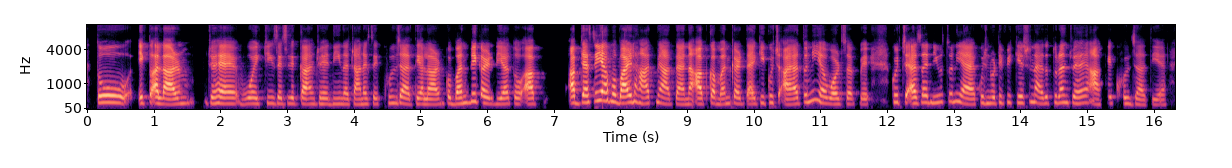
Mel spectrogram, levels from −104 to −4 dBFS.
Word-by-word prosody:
तो 270 -2 +2 0.2
एक 240 0 +3
तो - - +2
अलार्म 225 0 +5 0.3
जो 235 - -1
है, 230 -2 +4
वो 225 +3 -5
एक 220 -1 -5
चीज़, 240 -2 -10
जिसके 230 +1 -6
कारण, 215 -1 +1
जो 220 +1 -8
है, 220 - -4
नींद 220 0 -10
अचानक 210 0 -4
से - - -7
खुल 250 0 -11
जाती 220 -4 -1
है। 215 - 0
अलार्म 205 +1 0
को 235 - -4
बंद 230 +4 0
भी 315 +2 +4
कर 240 -3 +2
दिया, 220 0 -2
तो 225 0 -7
आप 220 0 +1 0.4
आप 255 -1 +7
जैसे 275 +4 +4
ही 355 - +7
आप 340 -1 +8
मोबाइल 275 -1 +6
हाथ 235 -5 +1
में 265 - -3
आता 215 -1 0
है 200 - 0
ना, 210 - +2
आपका 220 +3 +2
मन 210 +1 -5
करता 225 -2 -2
है - - 0
कि, 255 +3 -7
"कुछ 270 +3 -9
आया 205 +2 +3
तो 285 - -4
नहीं 340 +5 -6
है 255 -4 +1
व्हाट्सऍप 215 -1 -3
पे? 205 -1 -7 0.4
कुछ 285 -1 -7
ऐसा 240 +4 +2
न्यूज़ 270 +2 -9
तो 310 - -8
नहीं 305 -3 -5
आया?" 205 -3 +3
कुछ 255 -2 -9
नोटिफ़िकेशन 260 +3 -7
आया, 235 -4 -2
तो 245 - -6
तुरंत, 270 +1 -2
जो 245 - -2
है, 245 +3 -3 0.2
आँखें 200 +5 -10
खुल 230 -1 -9
जाती 195 -1 -9
हैं। 195 0 -11
230 Hz, 245 wpm, -24 LUFS, 215-260 Hz, 0.4 s, आप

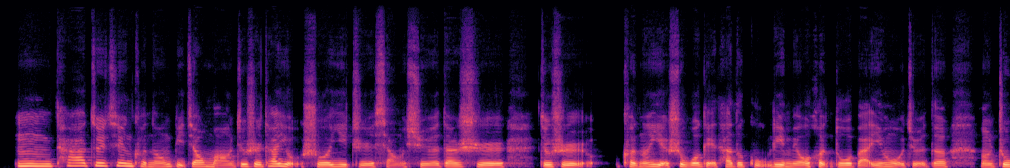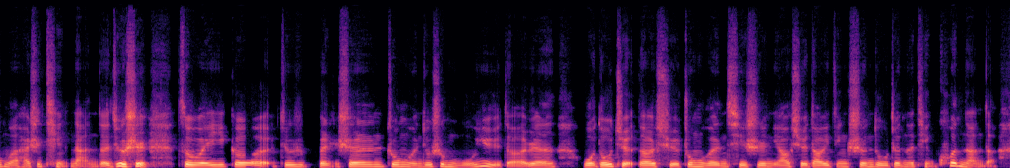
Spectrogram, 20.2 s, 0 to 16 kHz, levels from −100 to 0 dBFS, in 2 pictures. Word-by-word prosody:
嗯， 230 -1 +2
他 260 0 -4
最 260 0 -1
近 250 -1 0
可 225 -4 -4
能 175 +2 -5
比 205 - -4
较 185 -1 0
忙， 150 -6 -6
就 195 - +1
是 195 -1 0
他 225 +3 0
有 225 - +1
说 180 -1 0
一 185 0 0
直 155 -3 -4
想 140 -2 -10
学， 150 -1 -5
但 170 +2 -1
是 165 -3 0 0.3
就 180 - +2
是 170 - -1 0.3
可 180 - +1
能 165 +2 -3
也 185 - +4
是 - - +1
我 170 -2 +3
给 170 - 0
他 180 - -3
的 175 0 0
鼓 175 - -7
励 185 -1 +2
没 160 -2 -4
有 150 +1 +1
很 170 - +1
多 160 -1 +3
吧。 160 -1 -3
因 165 - -1
为 175 - -4
我 160 - -2
觉 - - -4
得， 160 0 -3 0.3
嗯， 145 0 -4
中 185 +2 +2
文 150 -5 -3
还 160 - -5
是 200 - -4
挺 195 - -6
难 - - -6
的， - - +1
就 - - +8
是 - - +7 0.3
作 190 -2 +5
为 170 0 +5
一 180 - +1
个 180 -1 +3
就 175 0 +1
是 180 0 -5
本 150 - -1
身 185 +1 +2
中 190 0 0
文 160 -3 -3
就 175 - 0
是 200 +2 0
母 165 -3 -4
语 220 -1 0
的 - - -2
人， 155 +2 0 0.2
我 160 0 +4
都 180 +3 +5
觉 - - +3
得 155 0 +3
学 140 -3 -1
中 185 +4 -1
文， 150 -1 -1
其 160 0 -2
实 160 -1 -1
你 155 - -6
要 145 +2 -3
学 160 - 0
到 160 0 +1
一 - - +2
定 160 0 -6
深 170 +2 -1
度， 160 -4 -1
真 165 +2 0
的 175 - -3
挺 175 - -8
困 260 -2 +3
难 160 -5 -5
的。 - - -8
175 Hz, 270 characters per minute, -24 LUFS, 160-190 Hz, 0.3 s, 就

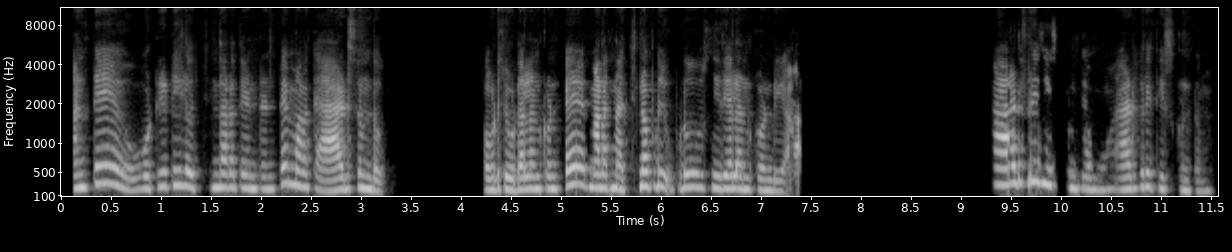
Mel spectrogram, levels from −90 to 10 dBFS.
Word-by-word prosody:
అంటే 235 +6 +1 0.5
ఓటీటీలొచ్చిన 240 0 -1
తర్వాతేంటంటే 220 0 -2
మనకు 240 -3 -1
యాడ్స్ 205 +5 +3
ఉండవు. 190 -6 +1 1.0
ఒకటి 200 +2 0
చూడాలనుకుంటే 210 +5 +2 0.2
మనకు 225 0 +4
నచ్చినప్పుడు 250 +5 0
ఇప్పుడు 225 +4 -2 0.2
సీరియల్ 220 0 +2
అనుకోండి. 190 -3 -3
అ - - -4 2.0
యాడ్ 285 +3 +7
ఫ్రీ 340 +1 +1
తీసుకుంటాము. 220 -8 -3 0.2
యాడ్ 210 +1 0
ఫ్రీ 245 - 0
తీసుకుంటాం. 185 -4 -7
220 Hz, 105 wpm, -20 LUFS, 205-240 Hz, 2.0 s, యాడ్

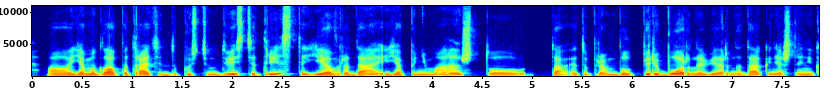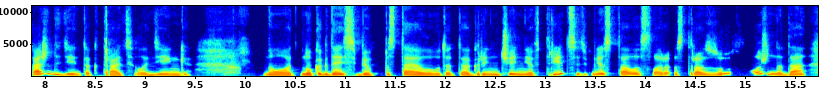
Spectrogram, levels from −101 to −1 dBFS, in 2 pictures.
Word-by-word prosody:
а, 170 0 +1
я 185 +2 +2
могла 185 0 +4
потратить, 175 0 -1
допустим, 175 -1 -6
200-300 230 - +1
евро, 190 -4 +3
да. 180 +8 +1
И 195 - -3
я 195 0 +1
понимаю, 185 +7 -1
что, 175 -3 -3 0.2
да, 170 - 0
это - - -6
прям 170 -1 -2
был 175 -1 0
перебор, 200 -2 +4
наверно. 170 -2 -1
Да, 185 +6 +1
конечно, 185 -3 -4
я - - -2
не 170 - -2
каждый 350 - +2
день 195 -2 0
так 170 -2 -7
тратила 175 0 -2
деньги, 180 +2 -2 0.7
ну 190 -1 +1
вот. 175 -2 +2
Но 200 0 +6
когда 215 +1 +3
я - - +5
себе 185 -4 -1
поставила 190 -4 +2
вот 175 +1 -3
это 175 0 -1
ограничение 185 0 0
в - - -17
30, 260 - -1
мне 210 +6 +2
стало 210 0 +1
слар 195 -3 -3
сразу 180 -2 -1 0.2
сложно, 280 - 0
да. 195 +5 +1
185 Hz, 170 wpm, -22 LUFS, 175-200 Hz, 0.7 s, Но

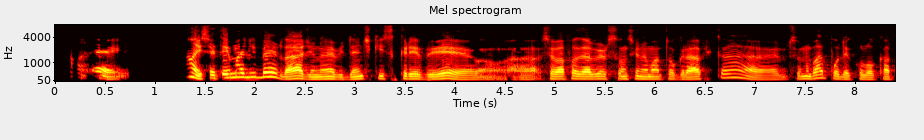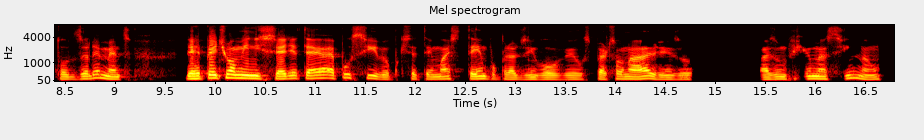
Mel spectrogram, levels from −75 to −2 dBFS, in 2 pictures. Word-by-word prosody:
É, - - -1 0.7
ah, - - +5
e - - +5
você 165 - 0
tem 190 +3 +4
mais 220 +2 +2
liberdade, 215 - +4
né. 120 +2 +1
Evidente 120 +3 -2
que 140 - -6
escrever, 125 -5 +1
o - - -8
ah, - - -5
você - - -3
vai 125 0 +6
fazer 130 -1 +1
a - - +7
versão 130 +1 -3
cinematográfica, 120 - -2
eh, 105 - -4
você 115 +3 -12
não 135 - -1
vai 165 +4 +1
poder 125 -10 -4
colocar 110 +2 -3
todos 115 -1 -6
os - - -9
elementos. 135 -5 -1 0.5
De 135 - +7
repente 165 +7 +5
uma 185 - +7
minissérie 150 -4 +5
até 155 +2 +3
é - - +3
possível, 155 -8 -3
porque - - -18
você - - -6
tem 120 - -6
mais 125 +2 -3
tempo 125 -1 -1
para 110 0 -2
desenvolver 105 0 -4
os 100 - -11
personagens, 120 -2 0
ou 105 0 -6 0.7
mais 110 0 -2
um 120 0 -2
filme 135 +1 -1
assim, 130 +5 -6
não. 115 -10 -4
125 Hz, 180 wpm, -23 LUFS, 115-145 Hz, 0.7 s, a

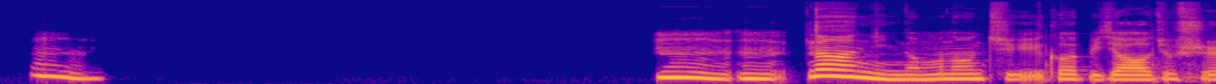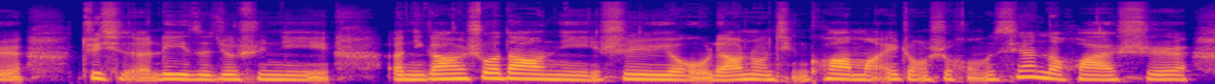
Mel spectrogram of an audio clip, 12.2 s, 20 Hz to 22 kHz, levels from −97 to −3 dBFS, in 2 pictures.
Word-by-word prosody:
嗯。 255 -10 -1 2.8
嗯 250 -6 +3
嗯， 205 -2 0
那 305 0 +6
你 230 -6 +4
能 180 0 -1
不 195 - -1
能 200 0 +1
举 185 -2 -7
一 - - -5
个 195 0 -2
比 175 -2 -6
较 180 0 +1
就 200 +1 -7
是 - - -4 0.3
具 225 - +1
体 205 - -3
的 - - -4
例 195 -1 +1
子， 180 -1 -1
就 185 +1 -1
是 190 - -5
你， 175 -1 -3 0.3
呃， 185 - 0
你 180 0 +1
刚 195 +1 +5
刚 210 +1 +4
说 220 +1 +3
到 210 -2 +5
你 175 -3 -3
是 185 0 -1
有 170 -2 0
2 165 +2 +2
种 180 -2 -1
情 - - -8
况 200 -3 +3
嘛。 170 +1 -1
一 190 - -1
种 180 -1 -3
是 - - -6
红 190 -1 -5
线 275 +6 -1
的 205 - +2
话 180 -2 +1
是， 180 -1 -4
190 Hz, 215 characters per minute, -23 LUFS, 180-210 Hz, 2.8 s, 那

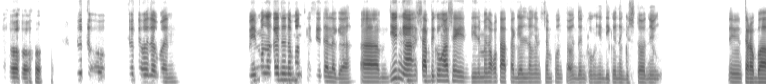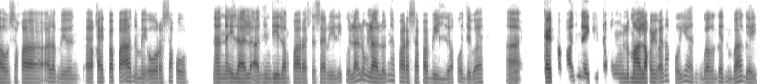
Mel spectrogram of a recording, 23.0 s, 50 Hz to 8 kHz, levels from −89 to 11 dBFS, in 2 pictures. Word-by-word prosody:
O 155 - 0
oo. 140 -1 -4 0.5
Totoo, 195 -7 -9 0.4
totoo 205 -2 -4
naman. 150 -4 -2 1.1
May 190 +2 +3
mga 225 -1 +5
gano'n 215 0 +4
naman 205 0 +1
kasi 175 - -9
talaga, 140 -5 -3 0.2
um, 150 -1 +2
yun 260 - +4
nga 185 -1 +9
sabi 175 0 +1
ko 185 - -3
nga 180 0 +3
sa'yo 165 -3 +1
hindi 150 0 -8
naman 150 0 -6
ako 155 0 -3
tatagal 140 -1 -6
ng 145 0 -8
sampung 140 0 -13
taon - - -7
do'n 130 - -8
kung 130 +1 -14
hindi 130 0 -8
ko 130 - -6
nagustuhan 130 +1 -7
yung 125 0 -4 1.0
yung 140 -2 -7
trabaho 135 -2 +3
tsaka 130 -1 0
alam 140 -1 -2
mo 130 - -8
yun, 125 0 -6
kaya - - -1
kahit 140 0 +1
papaano 150 -1 +2
may 135 -1 -6
oras 135 +2 -4
ako 130 -5 -7 0.4
na 135 0 +3
nailalaan 135 0 +2
hindi 130 0 -2
lang 130 0 -3
para 130 0 -1
sa 135 - -12
sarili 130 +1 -5
ko, 125 - -11
lalong-lalo 140 -3 +1
na 190 - -9
para 145 -5 -1
sa 135 0 -4
pamilya 130 -2 -4
ko, - - -9
di 115 -3 -3
ba? 140 - -2 0.4
Ah, 65 0 +3 0.4
kahit 150 -1 +12
papaano 155 +2 -1
nakikita 145 -3 +3
kong 140 0 -9
lumalaki 135 0 +6
yung 140 - -1
anak 185 +5 -8
ko - - -10
yan, 165 -5 -6
mga 130 0 -4
ganung 135 -3 -4
bagay. 130 -5 -1
140 Hz, 190 wpm, -27 LUFS, 130-155 Hz, 1.1 s, kahit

